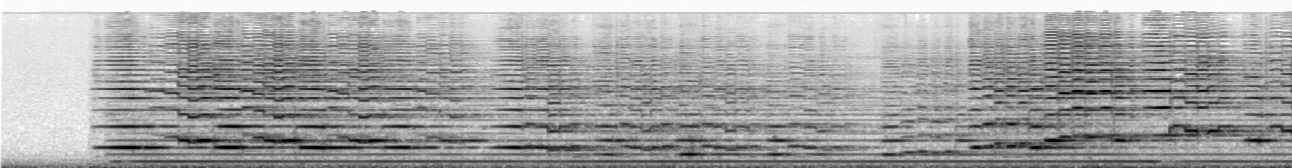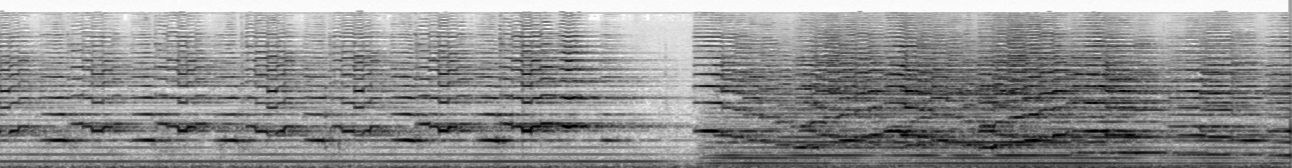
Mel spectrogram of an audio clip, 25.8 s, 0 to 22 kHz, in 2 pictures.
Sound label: Violin Concerto in F Minor; Op. 8, No. 4, RV 297 L'inverno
